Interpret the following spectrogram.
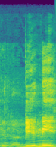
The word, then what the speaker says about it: Beanie: Jadi misalkan Bini, Cuk, itu Beanie. Bacanya Bini.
